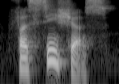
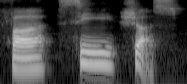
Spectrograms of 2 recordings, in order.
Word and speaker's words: facetious: It's pronounced facetious. Facetious. Facetious. Stress goes on the second syllable.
